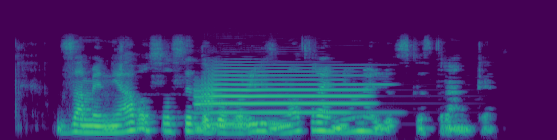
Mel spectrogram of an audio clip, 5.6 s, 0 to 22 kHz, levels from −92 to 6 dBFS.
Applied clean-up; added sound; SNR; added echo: classical method Wiener filter.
